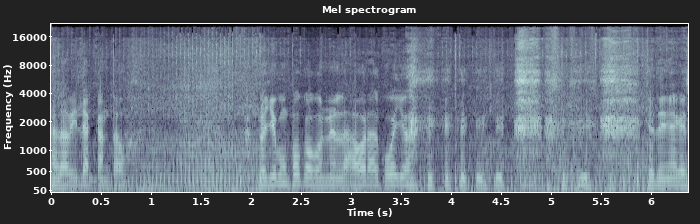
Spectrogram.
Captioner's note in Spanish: risas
